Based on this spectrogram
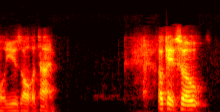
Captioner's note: pause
